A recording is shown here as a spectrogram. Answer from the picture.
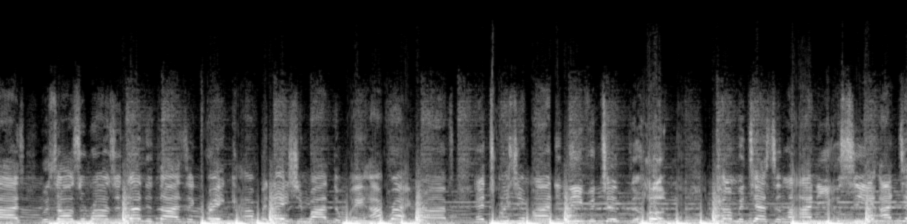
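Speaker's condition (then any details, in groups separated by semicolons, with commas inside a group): No condition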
